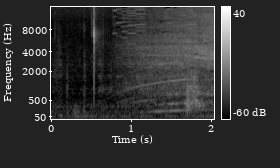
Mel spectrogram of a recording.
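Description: A sharp click about half a second in as the Deans battery connector is plugged into the Racerstar 60 A waterproof brushless ESC, then the ESC's small 5 V cooling fan spinning up, its whir rising in pitch and growing louder.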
